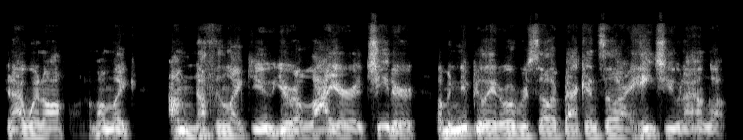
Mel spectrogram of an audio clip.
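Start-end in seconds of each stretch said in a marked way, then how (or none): 1.7-6.8 reliving the fight with dad, angry; retold angry outburst. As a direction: throw each insult at him.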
